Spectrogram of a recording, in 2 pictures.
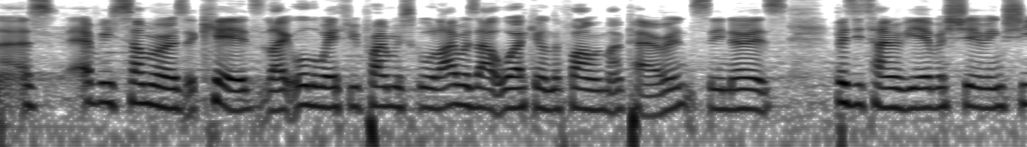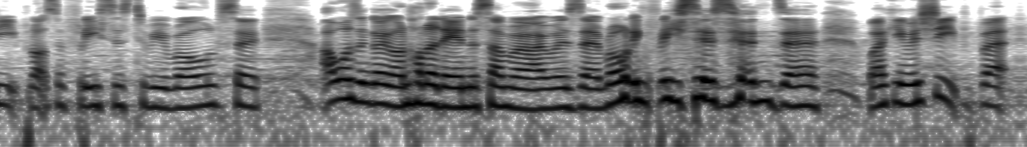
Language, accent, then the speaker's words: English; Luss, Scotland, United Kingdom; Rural is maybe an understatement. It is the middle of nowhere. I live at the top of Glen Luss, so on a sheep farm there. It's a hill farm, so it's quite remote.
